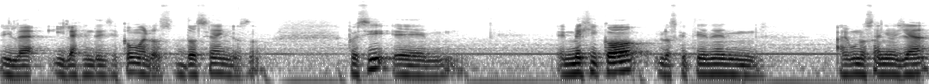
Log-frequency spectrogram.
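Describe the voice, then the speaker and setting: A man with a Mexican accent and a fairly low pitch speaks at a fairly slow pace with fairly even intonation. Long, frequent pauses and audible room echo mark the clip. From Mexico. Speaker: business founder. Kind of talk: interview. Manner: halting.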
